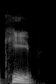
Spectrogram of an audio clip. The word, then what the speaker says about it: Kyiv: So now it's a new spelling, Kyiv, and it's a new pronunciation, Kyiv.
